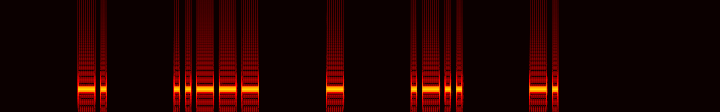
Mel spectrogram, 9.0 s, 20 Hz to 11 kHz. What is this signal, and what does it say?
Morse code, heard as a keyed tone, about 17 wpm, spaced as for 8 wpm, 700 Hz. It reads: N2TLN
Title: USA Call Signs - 5 Characters - 4x Character Spacing - 17wpm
